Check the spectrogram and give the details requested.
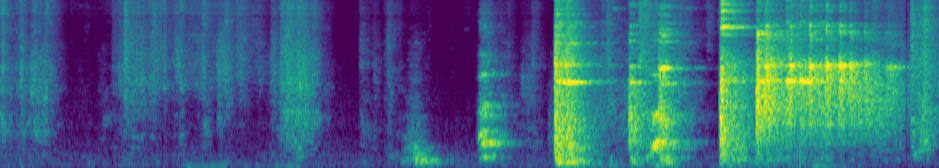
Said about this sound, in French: Pas cassé. Je sais pas, si vous, je sais pas si vous avez entendu tomber la bouteille de Poulco, mais elle est pas cassée. Putain, j'ai vu la bouteille de Poulco tomber comme ça.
